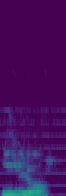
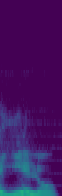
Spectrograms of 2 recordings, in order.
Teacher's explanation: en la palabra hilo, la I es vocal, pero en la palabra hielo es semiconsonante. Es simplemente un sonido para que se apoye la verdadera vocal que hay ahí, que es la E.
